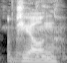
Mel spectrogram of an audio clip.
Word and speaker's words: Jung: These people that get so famous, these even Carl Jung, I'm Jung or however you say his name. – Jung. – You know, Jung, exactly. I knew I said it wrong, but I was like, it doesn't really matter, you know? – Because he's not a real person.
